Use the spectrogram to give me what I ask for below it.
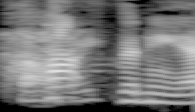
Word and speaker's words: Hatvany: It's Hatvany. – I tell everybody Hatvany. – Yeah, it's fast. And it rhymes with hot fanning. That's how I make people remember it.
